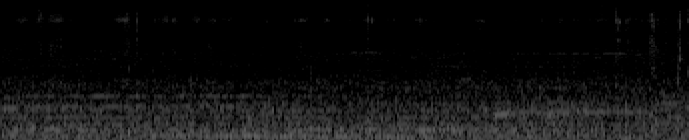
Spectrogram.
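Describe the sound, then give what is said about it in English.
Handwriting scratches, very faint and continuous, as someone writes by hand with soft strokes and no talking over them. “Just a minute. Let me write this.”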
